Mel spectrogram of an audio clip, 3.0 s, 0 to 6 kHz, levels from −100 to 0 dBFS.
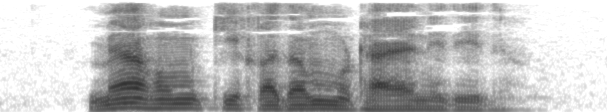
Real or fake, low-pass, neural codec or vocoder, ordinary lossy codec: real; 5.4 kHz; none; MP3, 32 kbps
